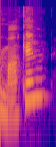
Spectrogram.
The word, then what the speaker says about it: Machen: Um I did some actually I pronounce his name wrong, but Arthur Machen, who I Okay. was calling Machen for like 30 years.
